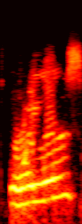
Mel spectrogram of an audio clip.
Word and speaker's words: Euler's: number that always has the same value it's pronounced euler's but it's spelled euler's it's the name of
